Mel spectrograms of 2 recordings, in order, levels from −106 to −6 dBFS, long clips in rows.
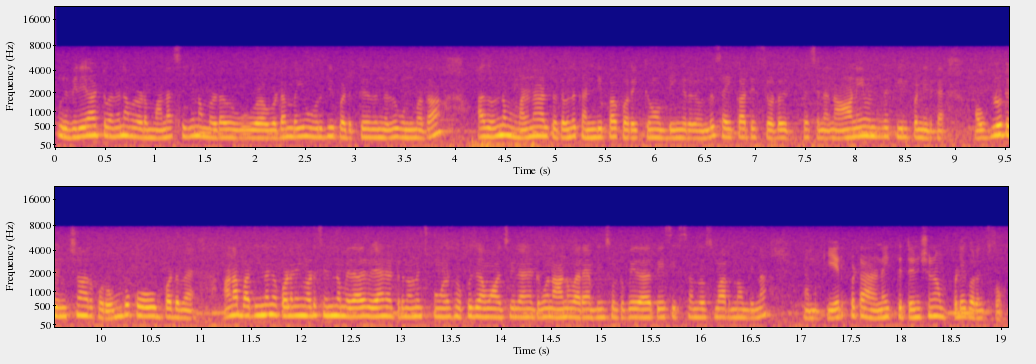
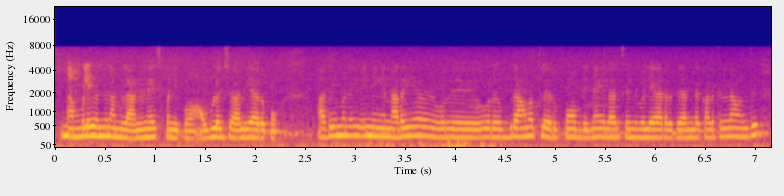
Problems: none marked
